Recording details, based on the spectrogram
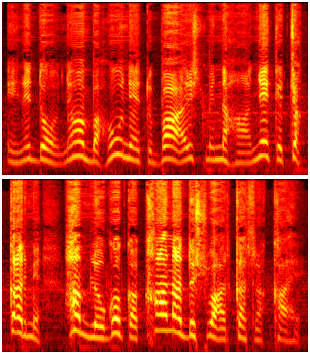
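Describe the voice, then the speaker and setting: A woman's voice: a little high, lively intonation, measured pace, breathy edge. A woman playing a scolding, exasperated middle-aged mother-in-law in a cartoon story. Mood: complaining. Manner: nagging, complaining. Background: background music.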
